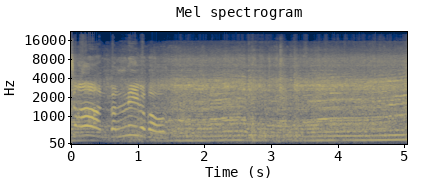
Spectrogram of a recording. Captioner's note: engine rasping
